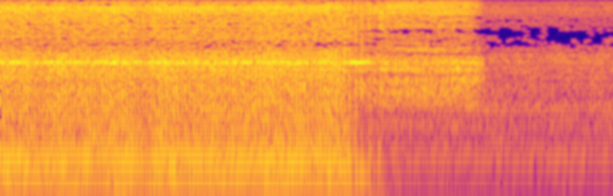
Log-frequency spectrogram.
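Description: A pneumatic rock drill roars and hisses loudly against stone.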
